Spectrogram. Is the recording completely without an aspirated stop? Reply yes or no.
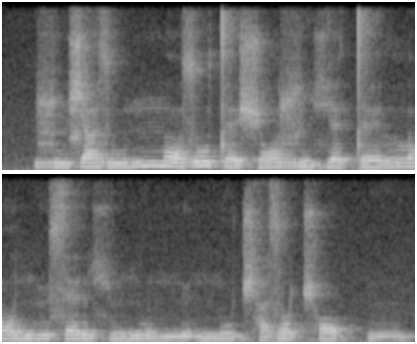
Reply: no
